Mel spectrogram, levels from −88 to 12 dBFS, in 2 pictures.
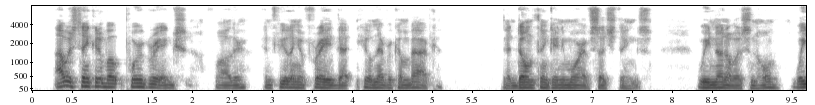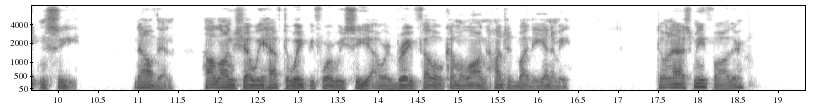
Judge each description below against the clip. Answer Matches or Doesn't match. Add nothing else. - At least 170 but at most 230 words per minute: Matches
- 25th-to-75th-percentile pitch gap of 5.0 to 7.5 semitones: Doesn't match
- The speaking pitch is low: Matches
